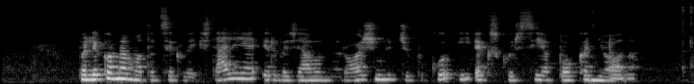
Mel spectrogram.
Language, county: Lithuanian, Panevėžys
